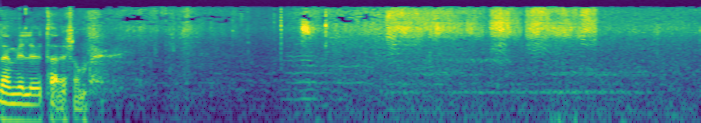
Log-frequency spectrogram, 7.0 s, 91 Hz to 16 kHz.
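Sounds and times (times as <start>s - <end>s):
speech: 0.0s - 1.2s
faint outdoor background: 0.0s - 7.0s
irritated bumblebee buzzing on release after tagging: 2.3s - 7.0s.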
